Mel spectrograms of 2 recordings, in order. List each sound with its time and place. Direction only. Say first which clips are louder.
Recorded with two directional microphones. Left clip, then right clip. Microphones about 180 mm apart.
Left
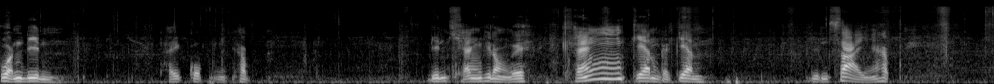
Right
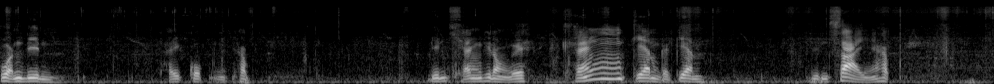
0.0 s speech: left 3 dB; 15° left (ahead or behind)
1.6 s speech: left 1 dB; 5° left (ahead or behind)
4.3 s speech: left 4 dB; 20° left (ahead or behind)
8.1 s speech: right 1 dB; 5° left (ahead or behind)
9.0 s a sound: left 3 dB; 20° left (ahead or behind)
